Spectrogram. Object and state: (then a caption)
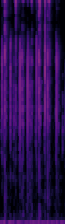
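Hollow plastic electronic die. A copycat light-up electronic die, built from two halves of a translucent plastic shell and completely hollow inside, is shaken right next to the microphone. Its loose hollow body produces a quick, continuous series of bright, dry rattling clicks with short, sharp attacks.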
